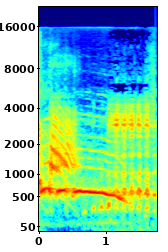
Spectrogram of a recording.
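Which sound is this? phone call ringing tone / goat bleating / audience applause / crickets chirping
goat bleating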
